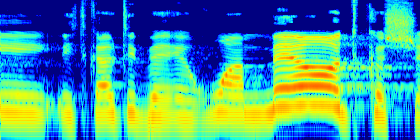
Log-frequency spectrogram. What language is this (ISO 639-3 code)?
heb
